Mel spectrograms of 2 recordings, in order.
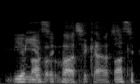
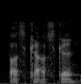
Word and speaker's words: Wasikowska: Is it Mia Wasikowska? – Wasikowska, yeah.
